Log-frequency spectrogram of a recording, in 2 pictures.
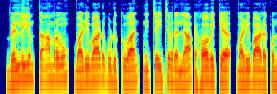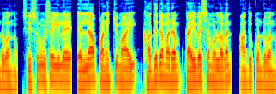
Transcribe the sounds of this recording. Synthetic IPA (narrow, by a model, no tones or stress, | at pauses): ʋe̞ɭːijumt̪aːmrɐʋumʋɐɻibaːɽɨko̞ɽukːuʋaːnnit͡ɕːɐjit͡ɕːɐʋɐɾe̞lːaːmjeɦo̞ːʋɐkʲːɨʋɐɻibaːɽɨko̞ɳɖuʋɐnːuɕiɕruːʂɐjile̞elːaːpːɐɳikʲːumaːjikʰɐd̪iɾɐmɐɾɐmkɐjʋeɕɐmuɭːɐʋɐnɐðɨko̞ɳɖuʋɐnːu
